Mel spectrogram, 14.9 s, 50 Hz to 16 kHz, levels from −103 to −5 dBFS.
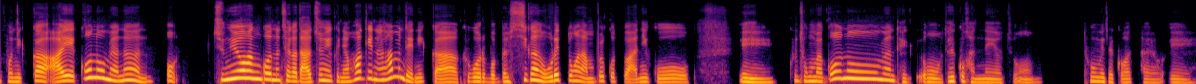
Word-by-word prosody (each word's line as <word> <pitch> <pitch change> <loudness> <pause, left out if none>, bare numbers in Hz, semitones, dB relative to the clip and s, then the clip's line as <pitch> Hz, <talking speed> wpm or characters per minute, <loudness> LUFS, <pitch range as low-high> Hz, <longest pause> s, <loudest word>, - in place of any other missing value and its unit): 보니까 180 +1 -2
아예 205 +5 +4
꺼 310 +12 +2
놓으면은 230 - +2 0.2
어 - - -2 0.5
중요한 300 +4 +6
거는 260 -4 +3
제가 205 -4 0
나중에 180 +8 +1
그냥 180 0 -5
확인을 290 -4 +1
하면 340 +2 +2
되니까 155 - -2
그거를 175 -1 -2
뭐 155 -1 -6
몇 175 +1 -2
시간 245 - +1
오랫동안 210 +2 +1
안 155 -1 -4
볼 200 +5 -5
것도 180 -2 -8
아니고 150 -1 -5 0.7
예. 150 -3 0 0.2
그럼 210 - -7
정말 190 -1 -1
꺼 290 +5 +1
놓으면 290 -6 +3
될 160 -4 -8 0.2
어 155 -2 -4
될 185 +6 0
것 195 - -6
같네요 145 -3 -5
좀. 65 +1 -11 0.5
도움이 185 -2 -3
될 160 -2 -6
것 145 0 -9
같아요. 135 -2 -13
예. 135 -2 -10
180 Hz, 300 characters per minute, -22 LUFS, 155-240 Hz, 0.7 s, 중요한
